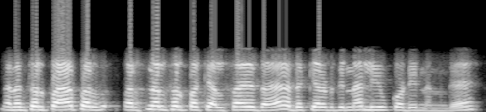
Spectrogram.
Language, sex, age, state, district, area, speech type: Kannada, female, 45-60, Karnataka, Chamarajanagar, rural, conversation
